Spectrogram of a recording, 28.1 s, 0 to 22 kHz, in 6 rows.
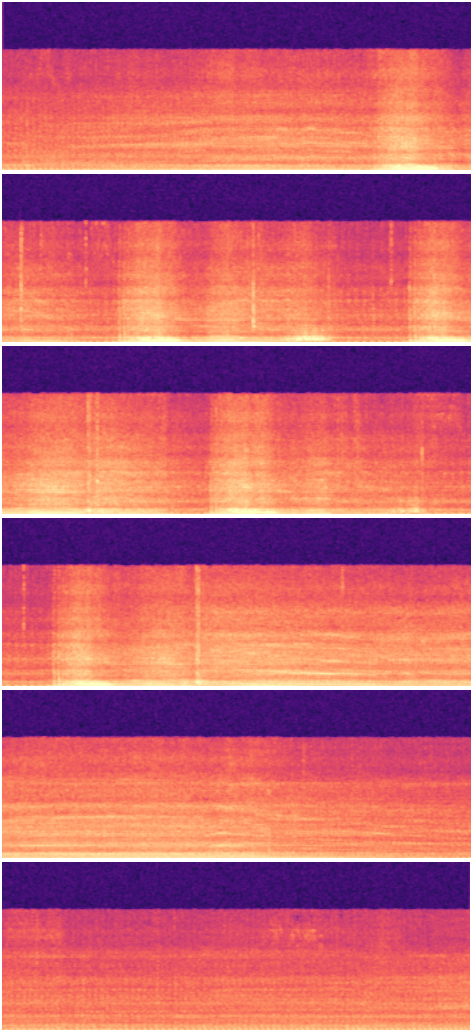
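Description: Honda CBR300R's single-cylinder engine revved hard five times in about twelve seconds, each rev climbing and dropping back within about a second: throttle bursts for wheelie attempts. Afterwards it runs more evenly, with milder rises and falls as the bike rolls around the lot.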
